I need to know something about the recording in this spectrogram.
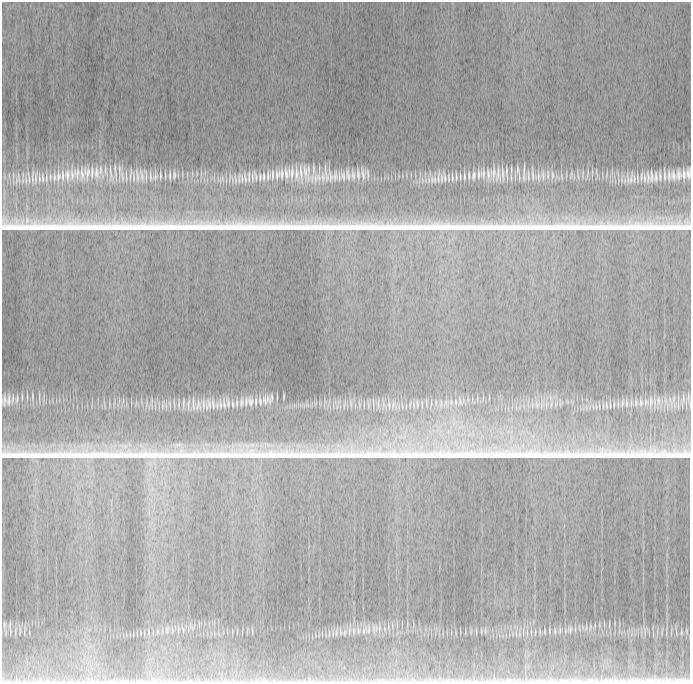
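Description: An animal's paws rustle through tall grass as it runs.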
